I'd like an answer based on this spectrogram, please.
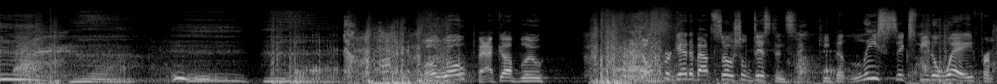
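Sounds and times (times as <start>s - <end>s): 
person acting out labored raspy breathing with gasps: 0.0s - 3.4s
speech: 1.7s - 3.2s, 4.2s - 5.6s, 6.2s - 9.9s.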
